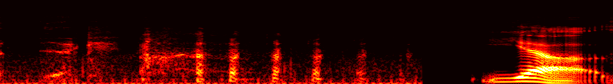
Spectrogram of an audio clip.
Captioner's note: laughs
